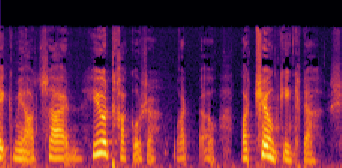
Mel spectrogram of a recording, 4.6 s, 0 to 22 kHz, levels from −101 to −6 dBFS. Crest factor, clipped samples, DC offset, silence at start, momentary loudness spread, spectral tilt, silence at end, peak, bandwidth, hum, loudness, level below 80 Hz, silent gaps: 20 dB; under 0.1%; under 0.1%; 0 s; 21 LU; -6 dB/octave; 0 s; 0 dBFS; 12.5 kHz; none; -20 LUFS; -48 dBFS; none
